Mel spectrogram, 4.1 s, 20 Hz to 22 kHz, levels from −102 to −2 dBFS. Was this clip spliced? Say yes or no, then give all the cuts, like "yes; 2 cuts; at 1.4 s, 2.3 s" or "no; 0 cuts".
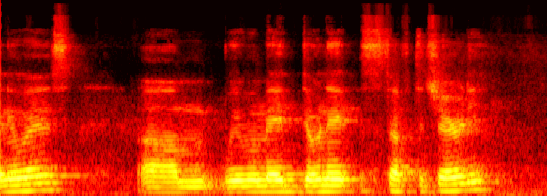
no; 0 cuts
